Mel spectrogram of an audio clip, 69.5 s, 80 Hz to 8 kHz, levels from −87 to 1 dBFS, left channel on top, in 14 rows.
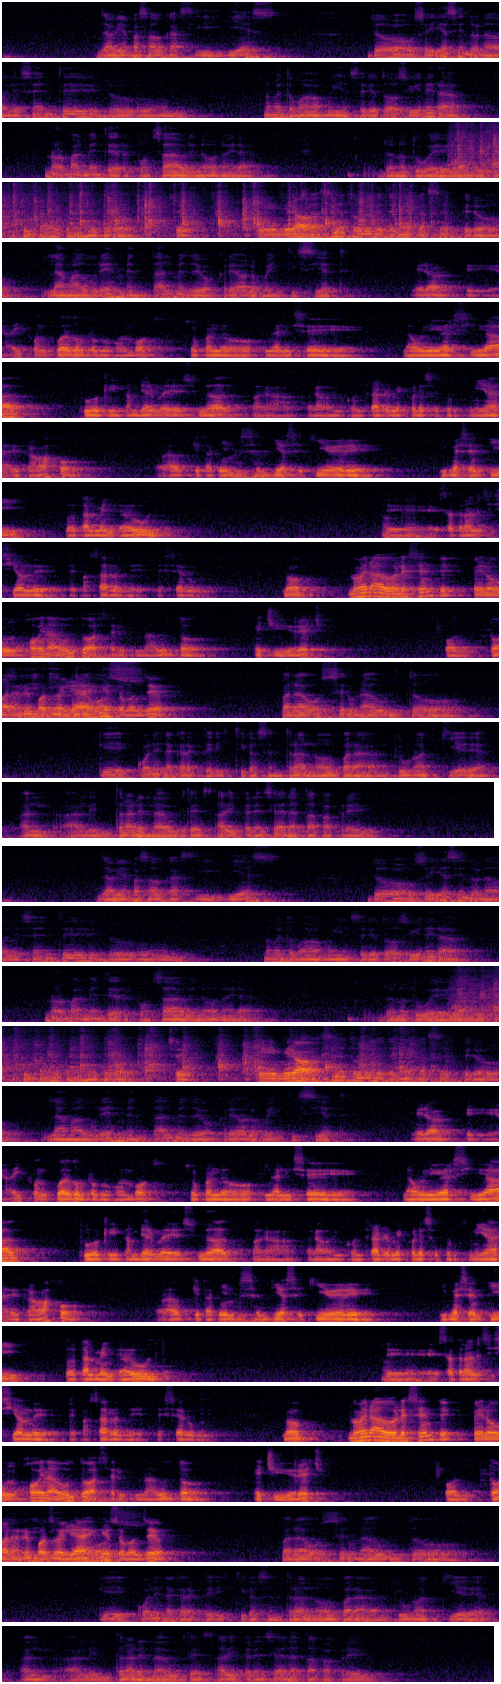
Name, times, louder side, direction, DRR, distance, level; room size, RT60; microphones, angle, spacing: voice 1, 0.9-2.7 3.7-6.8 7.6-9.6 10.4-12.5 13.7-16.3 17.8-23.2 37.1-37.5 43.6-44.0 50.6-50.9 54.8-56.0 57.5-59.3 60.6-68.4, left 1 dB, 30° left, 7 dB, 0.8 m, -36 dB
sound 1, 14.4-19.4, left 1 dB, 85° left, 1.4 m, -41 dB
voice 2, 17.5-18.1 24.0-26.3 26.7-28.4 28.9-30.1 30.6-35.6 36.3-38.5 39.2-40.0 40.4-41.5 43.6-46.8 47.5-47.8 48.2-51.8 52.2-52.9 54.1-56.4, right 3 dB, 35° right, 13 dB, 0.4 m, -30 dB
12.0 x 5.7 x 2.7 m, 0.75 s
head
